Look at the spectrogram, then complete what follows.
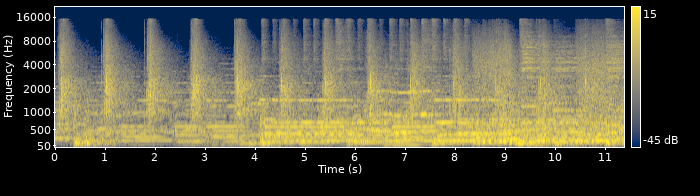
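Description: A student wind band plays: brass and woodwinds hold chords over regular percussion strikes about once a second. The full band comes in more densely about four seconds in, growing a little louder toward the end.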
